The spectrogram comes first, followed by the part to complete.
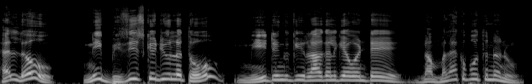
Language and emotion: Telugu, surprised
